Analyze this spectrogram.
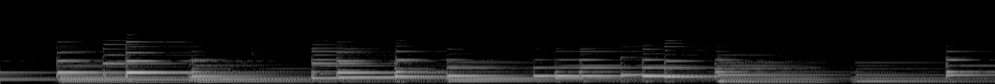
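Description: Background piano music: a gentle melody of single notes and chords, each struck and left to fade, about one or two notes a second.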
